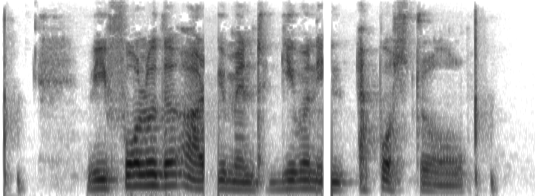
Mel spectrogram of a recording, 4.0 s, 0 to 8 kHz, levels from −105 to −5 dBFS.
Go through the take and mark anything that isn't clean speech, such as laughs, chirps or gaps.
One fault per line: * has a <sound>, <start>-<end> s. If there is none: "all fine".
* has a dropout, 1.5-1.6 s
* has a dropout, 2.4-2.5 s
